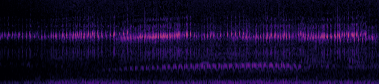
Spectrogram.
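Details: A chorus of boreal chorus frogs giving continuous, rapid creaking trills, overlaid by a lower, pulsing, wavering hum from the wings of Wilson's snipe, with low background rumble.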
